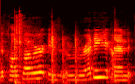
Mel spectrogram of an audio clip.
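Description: A woman's voice speaking, with a few light clinks from a metal baking sheet.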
